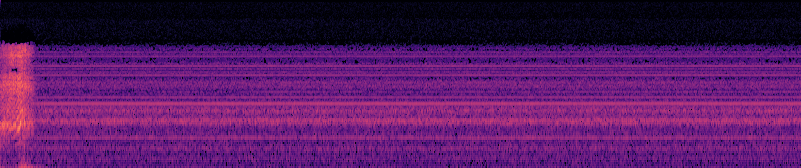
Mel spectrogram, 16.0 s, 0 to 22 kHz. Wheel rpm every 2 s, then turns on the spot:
10, 0, 0, 0, 0, 0, 0, 0.
none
